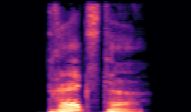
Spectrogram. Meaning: inflection of träge: 1. strong/mixed nominative masculine singular superlative degree 2. strong genitive/dative feminine singular superlative degree 3. strong genitive plural superlative degree
- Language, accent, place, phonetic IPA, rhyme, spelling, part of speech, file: German, Germany, Berlin, [ˈtʁɛːkstɐ], -ɛːkstɐ, trägster, adjective, De-trägster.ogg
